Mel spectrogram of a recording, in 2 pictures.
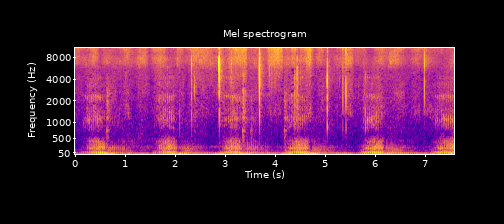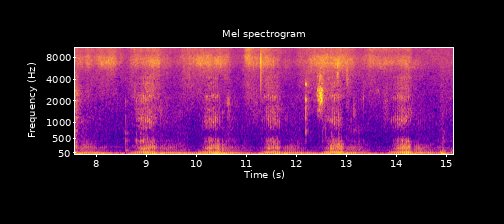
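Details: Maine Coon cat Vasilisa purring while massaged with long nails: a deep, steady rumble swelling and fading in breath cycles roughly every one and a half seconds, with crisp nail tapping and scratching clicks over the top.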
